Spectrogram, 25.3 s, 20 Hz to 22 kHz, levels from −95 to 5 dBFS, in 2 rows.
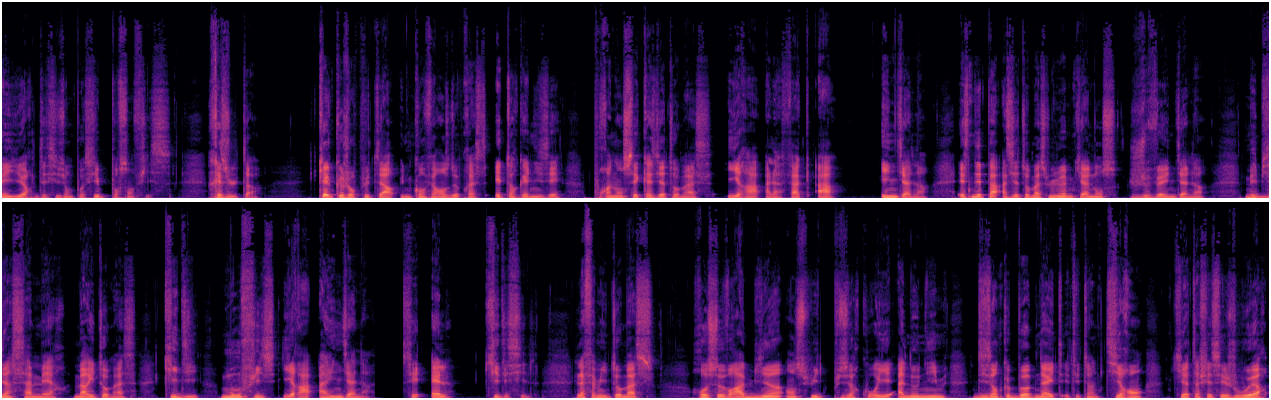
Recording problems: abrupt cut into speech; at the start

